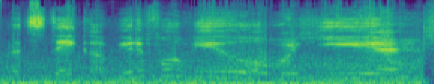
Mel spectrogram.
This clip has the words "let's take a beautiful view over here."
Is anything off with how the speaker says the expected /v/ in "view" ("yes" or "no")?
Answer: no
